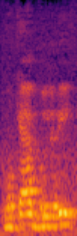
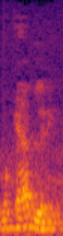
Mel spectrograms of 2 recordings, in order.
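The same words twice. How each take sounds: First: वोकैबुलरी said as vo-kya-bu-lri, with the u sounded; the mistaken reading, u pronounced clearly; wrong pronunciation. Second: वोकैबुलरी said as vo-ke-bler-i, u silent; the right reading, u dropped; correct pronunciation. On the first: Teacher showing students the wrong way, u sounded. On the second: Teacher giving students the right form, u silent. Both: Shown as a demonstration. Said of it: "इसको नहीं पढ़ते".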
